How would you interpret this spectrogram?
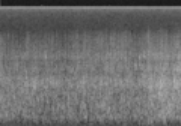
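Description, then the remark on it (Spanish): A steady rush of the Jordan River's current flowing between large flat stones fills the whole stretch, a dense, even wash of burbling water that is continuous, with no voices present. “Río arriba, la corriente se ensancha entre grandes piedras planas.”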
